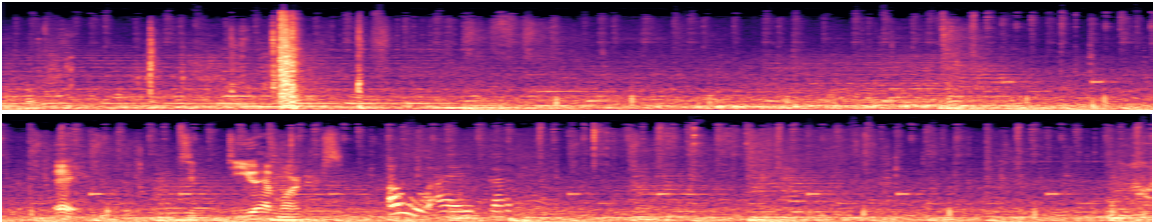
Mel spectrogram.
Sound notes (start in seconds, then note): none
